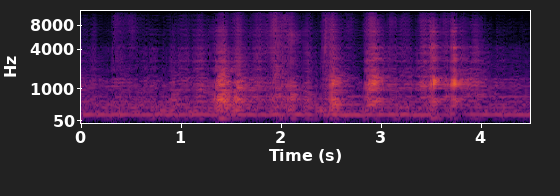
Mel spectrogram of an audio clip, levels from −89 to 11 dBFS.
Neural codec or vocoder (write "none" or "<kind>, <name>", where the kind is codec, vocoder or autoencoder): vocoder, BigVGAN v2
